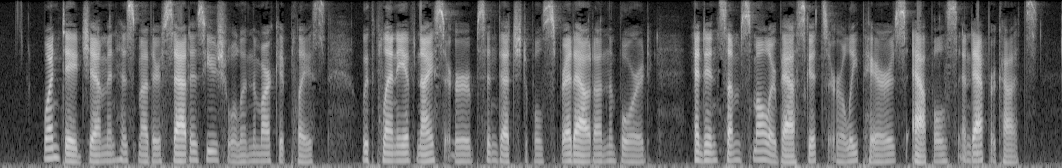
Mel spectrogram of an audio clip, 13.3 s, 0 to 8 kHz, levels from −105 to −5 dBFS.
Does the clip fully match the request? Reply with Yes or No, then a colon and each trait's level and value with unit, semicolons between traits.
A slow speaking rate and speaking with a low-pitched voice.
No: average, 160 wpm; low, 130 Hz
